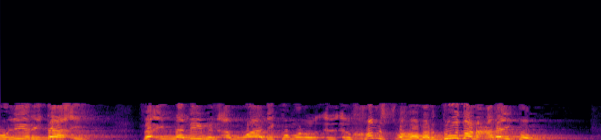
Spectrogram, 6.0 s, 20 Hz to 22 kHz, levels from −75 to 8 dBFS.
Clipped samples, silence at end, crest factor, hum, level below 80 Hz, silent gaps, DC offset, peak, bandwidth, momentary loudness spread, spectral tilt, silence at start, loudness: under 0.1%; 0.35 s; 14 dB; none; -46 dBFS; none; under 0.1%; 0 dBFS; 6 kHz; 8 LU; -5 dB/octave; 0 s; -13 LUFS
